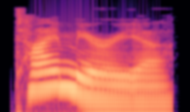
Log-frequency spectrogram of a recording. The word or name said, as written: tymeria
